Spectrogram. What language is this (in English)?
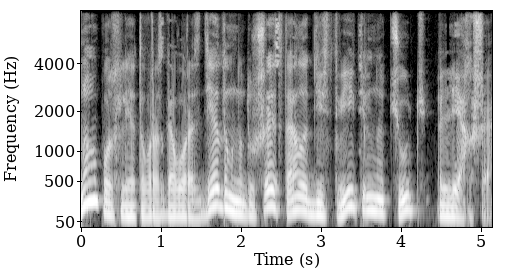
Russian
